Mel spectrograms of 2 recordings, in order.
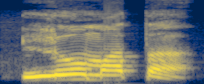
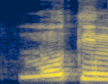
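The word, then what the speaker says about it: matin: লোমাতা। লো মাতা মানে দা মর্নিং। কেউ আবার এম এ টি আই এন মাতাকে মতিন বইলেন না। এটা লো মাতা।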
